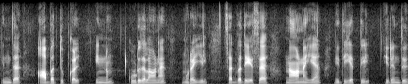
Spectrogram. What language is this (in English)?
Tamil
